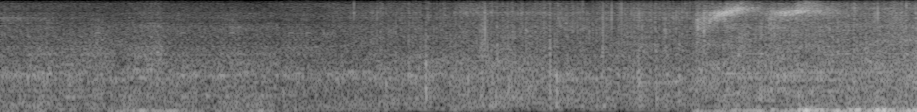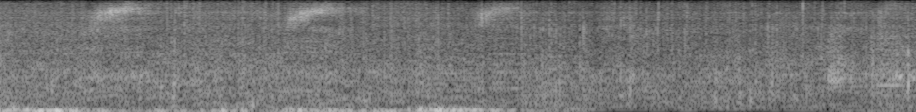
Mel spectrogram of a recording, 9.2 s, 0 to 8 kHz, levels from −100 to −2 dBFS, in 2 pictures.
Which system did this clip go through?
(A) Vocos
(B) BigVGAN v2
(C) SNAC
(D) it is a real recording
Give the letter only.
C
